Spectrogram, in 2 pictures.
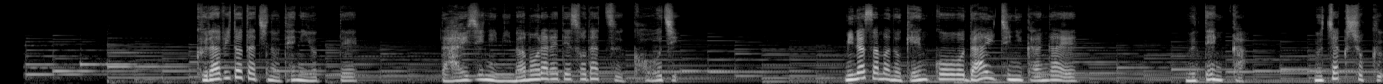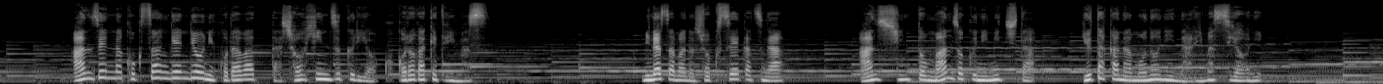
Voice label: Voice friendly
